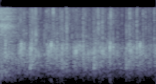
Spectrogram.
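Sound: audience clapping hands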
